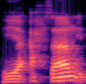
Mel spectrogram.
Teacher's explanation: huruf 'ha' tidak ditekan dengan cukup kuat.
